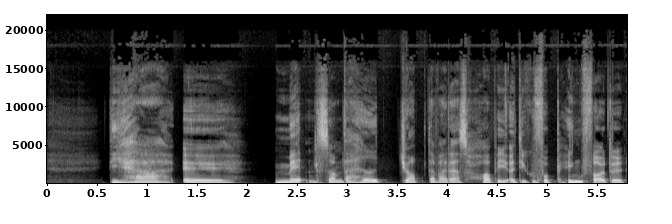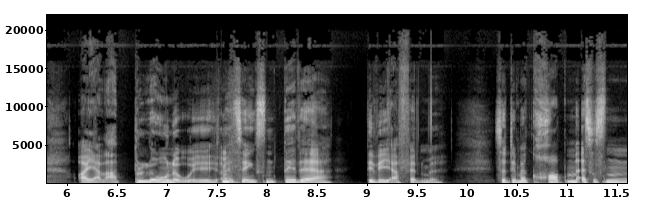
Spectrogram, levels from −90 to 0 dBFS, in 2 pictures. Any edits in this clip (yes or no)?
no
